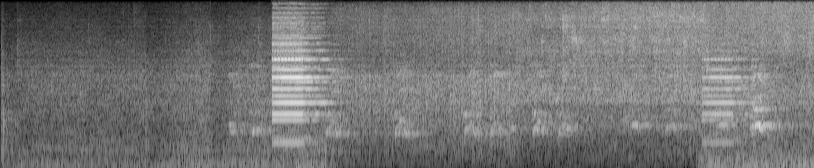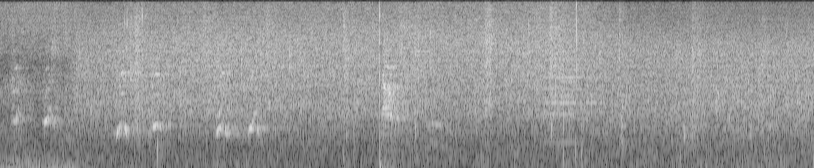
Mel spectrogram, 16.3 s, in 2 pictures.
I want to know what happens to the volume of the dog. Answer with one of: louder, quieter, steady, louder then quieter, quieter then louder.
louder.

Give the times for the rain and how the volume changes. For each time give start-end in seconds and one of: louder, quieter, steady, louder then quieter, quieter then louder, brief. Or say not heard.
0.0-16.2 louder.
